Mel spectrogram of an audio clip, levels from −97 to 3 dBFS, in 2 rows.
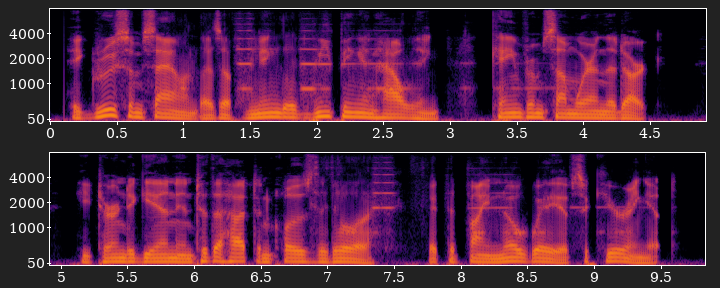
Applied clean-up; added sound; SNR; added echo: neural diffusion model UNIVERSE++.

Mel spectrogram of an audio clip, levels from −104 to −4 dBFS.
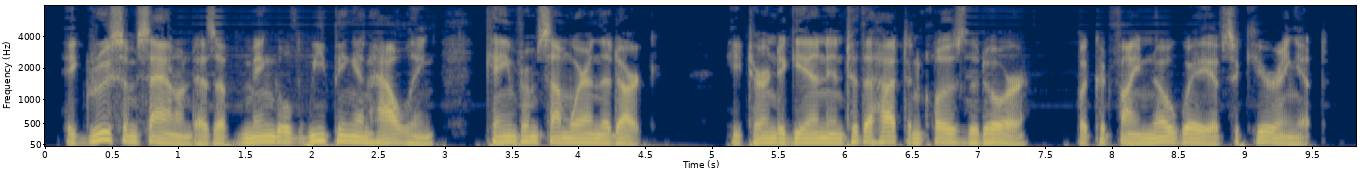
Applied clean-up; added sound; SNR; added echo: neural mask model DeepFilterNet 3.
